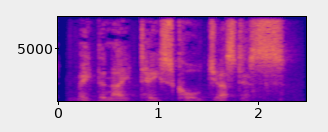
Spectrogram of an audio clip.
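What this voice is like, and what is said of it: Batman impression. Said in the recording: “Matt Perry's attempt at a Batman impersonation”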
